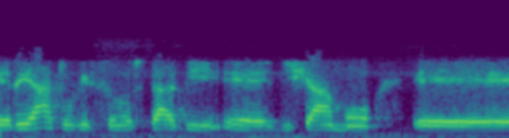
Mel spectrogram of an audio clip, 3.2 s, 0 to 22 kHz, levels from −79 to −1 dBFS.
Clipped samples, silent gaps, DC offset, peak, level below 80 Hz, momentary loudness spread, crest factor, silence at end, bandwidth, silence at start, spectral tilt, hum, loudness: under 0.1%; none; under 0.1%; -10 dBFS; -56 dBFS; 7 LU; 12 dB; 0 s; 6.4 kHz; 0 s; 0 dB/octave; none; -22 LUFS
